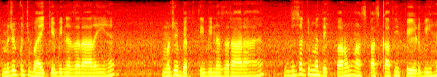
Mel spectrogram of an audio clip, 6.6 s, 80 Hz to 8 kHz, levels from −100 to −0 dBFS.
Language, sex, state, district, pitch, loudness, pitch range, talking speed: Hindi, male, Bihar, Katihar, 135 Hz, -16 LUFS, 130-155 Hz, 245 wpm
